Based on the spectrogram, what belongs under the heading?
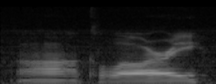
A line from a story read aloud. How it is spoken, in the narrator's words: I said with a groan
